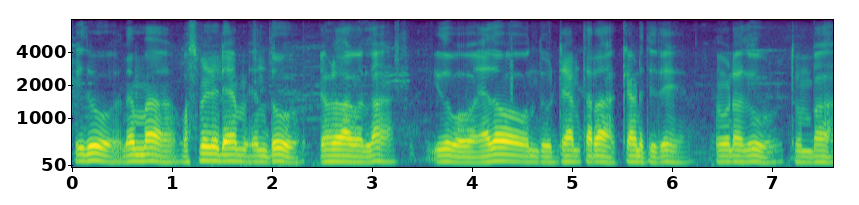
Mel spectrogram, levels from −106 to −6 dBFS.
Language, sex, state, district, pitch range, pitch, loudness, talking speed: Kannada, male, Karnataka, Bellary, 115-130 Hz, 120 Hz, -15 LUFS, 120 wpm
